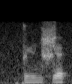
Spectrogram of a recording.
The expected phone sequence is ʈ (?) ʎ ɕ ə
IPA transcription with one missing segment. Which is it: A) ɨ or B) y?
B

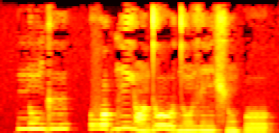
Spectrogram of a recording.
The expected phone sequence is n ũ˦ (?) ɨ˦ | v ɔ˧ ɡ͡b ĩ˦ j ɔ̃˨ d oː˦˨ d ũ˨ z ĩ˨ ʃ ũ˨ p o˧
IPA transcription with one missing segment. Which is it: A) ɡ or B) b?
A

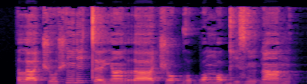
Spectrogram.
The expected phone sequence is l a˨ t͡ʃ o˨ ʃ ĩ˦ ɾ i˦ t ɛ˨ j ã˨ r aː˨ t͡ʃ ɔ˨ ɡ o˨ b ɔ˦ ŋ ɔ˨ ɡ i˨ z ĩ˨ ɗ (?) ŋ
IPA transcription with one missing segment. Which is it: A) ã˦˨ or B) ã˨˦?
A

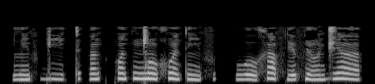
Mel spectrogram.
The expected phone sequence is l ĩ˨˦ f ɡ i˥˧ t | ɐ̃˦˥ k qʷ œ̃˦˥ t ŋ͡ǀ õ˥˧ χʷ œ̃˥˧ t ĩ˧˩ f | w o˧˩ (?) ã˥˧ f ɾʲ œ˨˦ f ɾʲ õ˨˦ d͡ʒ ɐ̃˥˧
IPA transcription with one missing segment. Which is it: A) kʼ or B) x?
B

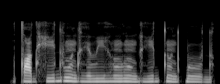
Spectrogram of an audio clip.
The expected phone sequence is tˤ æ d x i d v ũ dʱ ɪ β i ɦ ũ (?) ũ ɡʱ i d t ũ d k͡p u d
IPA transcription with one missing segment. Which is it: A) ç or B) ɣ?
B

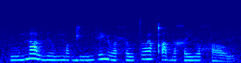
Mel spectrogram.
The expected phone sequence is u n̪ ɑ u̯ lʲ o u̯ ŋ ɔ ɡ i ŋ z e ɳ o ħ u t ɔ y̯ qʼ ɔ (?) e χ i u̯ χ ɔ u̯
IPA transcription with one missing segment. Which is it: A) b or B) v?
A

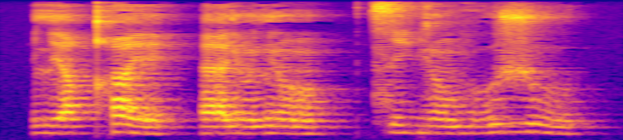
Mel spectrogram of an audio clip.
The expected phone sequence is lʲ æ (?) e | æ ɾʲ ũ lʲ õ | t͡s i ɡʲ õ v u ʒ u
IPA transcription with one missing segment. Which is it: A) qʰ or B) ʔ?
A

